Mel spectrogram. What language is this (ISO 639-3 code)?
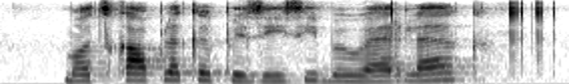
afr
